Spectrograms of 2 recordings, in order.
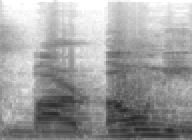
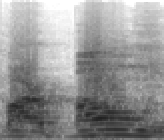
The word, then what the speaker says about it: Barboni: you than you spell it's barboni not bar bone you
